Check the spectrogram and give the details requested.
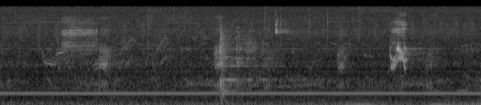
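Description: Wild birds giving short, scattered calls, about five in all, over a steady low background rumble and a constant thin hum.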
